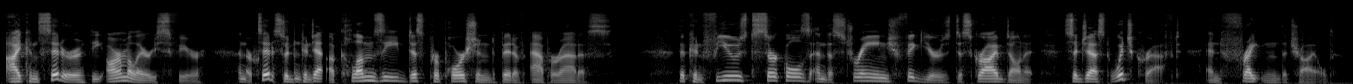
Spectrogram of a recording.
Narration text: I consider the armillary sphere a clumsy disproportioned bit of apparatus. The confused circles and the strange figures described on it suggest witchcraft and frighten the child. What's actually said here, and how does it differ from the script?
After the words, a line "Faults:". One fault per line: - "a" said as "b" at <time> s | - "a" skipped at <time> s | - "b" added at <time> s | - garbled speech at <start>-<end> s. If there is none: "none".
I consider the armillary sphere [garbled] a clumsy disproportioned bit of apparatus. The confused circles and the strange figures described on it suggest witchcraft and frighten the child.
Faults:
- garbled speech at 2.4-3.2 s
